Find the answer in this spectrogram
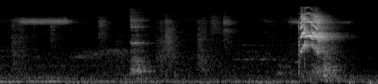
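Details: Faint chirps and clicks, then a single sharp, harsh squawk from a green pet parrot.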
